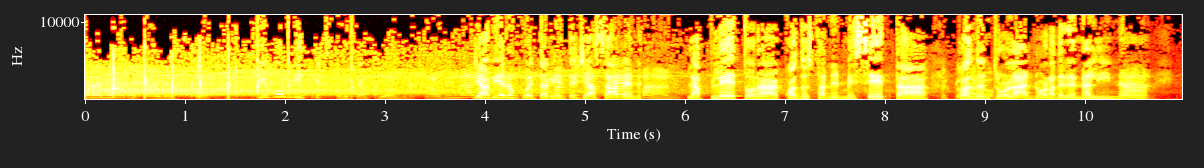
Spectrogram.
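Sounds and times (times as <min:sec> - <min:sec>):
audience applause: 0:00.0 - 0:07.1
speech: 0:02.0 - 0:10.9.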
